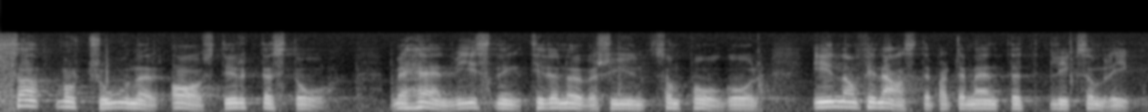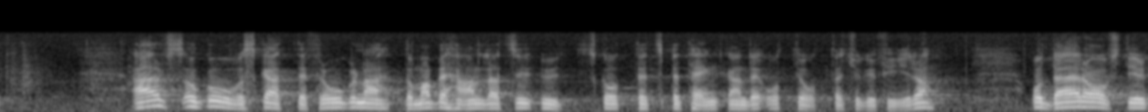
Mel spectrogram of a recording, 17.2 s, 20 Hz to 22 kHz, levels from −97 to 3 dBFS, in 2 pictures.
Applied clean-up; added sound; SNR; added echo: none; none; none; none.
